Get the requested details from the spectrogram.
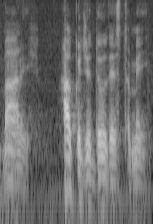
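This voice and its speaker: An actor playing a sly, wheedling racketeer in an old crime drama, with mock-hurt slangy talk. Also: male voice, a bass voice, fairly even intonation, normal speed, fairly bright tone, slight background noise.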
